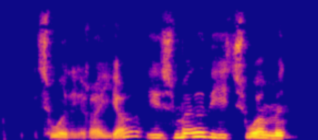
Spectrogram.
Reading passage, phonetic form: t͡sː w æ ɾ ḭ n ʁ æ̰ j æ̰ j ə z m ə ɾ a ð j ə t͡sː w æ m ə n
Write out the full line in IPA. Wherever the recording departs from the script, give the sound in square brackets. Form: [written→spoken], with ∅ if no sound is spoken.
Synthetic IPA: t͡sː w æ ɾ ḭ [n→∅] ʁ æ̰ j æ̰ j ə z m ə ɾ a ð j ə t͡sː w æ m ə n

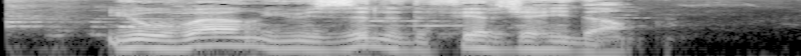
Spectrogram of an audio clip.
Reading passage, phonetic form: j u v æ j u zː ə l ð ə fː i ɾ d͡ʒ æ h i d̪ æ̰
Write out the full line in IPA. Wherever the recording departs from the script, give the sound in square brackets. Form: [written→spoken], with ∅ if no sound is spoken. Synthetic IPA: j u v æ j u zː ə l ð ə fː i ɾ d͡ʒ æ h i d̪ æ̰

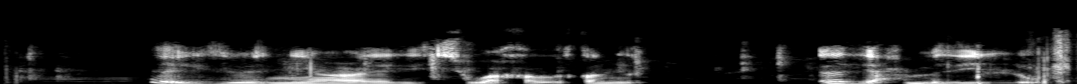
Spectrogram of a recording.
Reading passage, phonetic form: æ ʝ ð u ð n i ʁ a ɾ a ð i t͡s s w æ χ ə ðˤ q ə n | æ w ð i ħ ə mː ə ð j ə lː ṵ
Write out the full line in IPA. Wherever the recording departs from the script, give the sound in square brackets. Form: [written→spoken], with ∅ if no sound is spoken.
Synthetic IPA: æ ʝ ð u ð n i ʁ a ɾ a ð i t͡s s w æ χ ə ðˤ q ə n | æ [w→∅] ð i ħ ə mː ə ð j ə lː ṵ

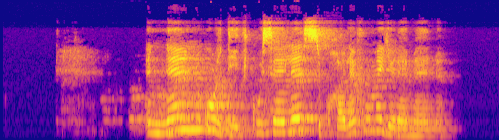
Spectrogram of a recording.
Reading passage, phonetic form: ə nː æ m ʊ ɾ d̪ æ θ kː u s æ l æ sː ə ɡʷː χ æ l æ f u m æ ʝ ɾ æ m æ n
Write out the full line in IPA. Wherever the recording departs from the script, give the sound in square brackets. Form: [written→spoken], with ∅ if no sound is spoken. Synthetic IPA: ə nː æ [m→n] ʊ ɾ d̪ [æ→i] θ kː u s æ l æ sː ə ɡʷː χ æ l æ f u m æ ʝ ɾ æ m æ n

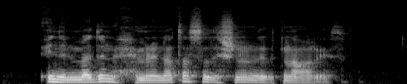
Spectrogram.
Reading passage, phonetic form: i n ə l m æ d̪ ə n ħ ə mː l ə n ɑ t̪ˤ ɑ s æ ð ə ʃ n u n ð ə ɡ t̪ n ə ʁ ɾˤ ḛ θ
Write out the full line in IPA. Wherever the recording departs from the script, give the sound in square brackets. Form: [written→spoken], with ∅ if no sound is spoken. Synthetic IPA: i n ə l m æ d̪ ə n ħ ə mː l ə n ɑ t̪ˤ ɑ s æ ð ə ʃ n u n ð ə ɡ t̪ n ə ʁ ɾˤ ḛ θ

